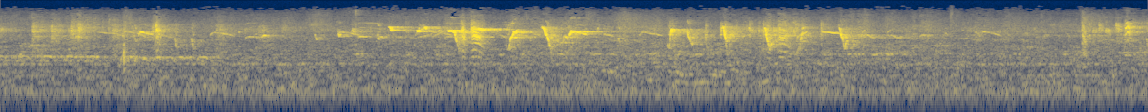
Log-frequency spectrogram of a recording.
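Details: Pied fantail calling in a jumble of sharp, high squeaky notes and quick downward slurs, rising in intensity mid-way, then tapering off, with a faint steady tone underneath.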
